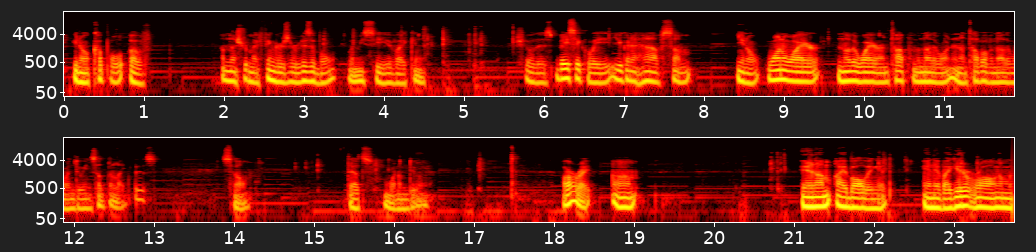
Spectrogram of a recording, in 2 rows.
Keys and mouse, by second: 5.0 ctrl+alt+KP_8, 17.1 ctrl+alt+KP_2, 20.5 ctrl+middle click, 20.8 shift+middle click, 21.9 ctrl+middle click, 22.1 shift+middle click, 22.3 middle click, 23.1 ctrl+middle click, 23.3 middle click.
